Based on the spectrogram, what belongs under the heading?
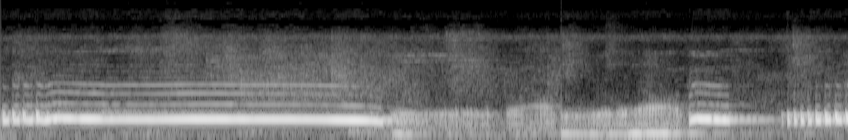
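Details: Barbary dove, long-cooing 'pelung' type used as a lure to start other doves calling: a drawn-out steady coo sliding down at the end, a throaty rolled stretch, then new clear notes beginning.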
